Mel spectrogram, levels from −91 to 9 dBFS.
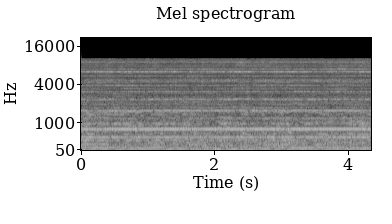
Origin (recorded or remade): remade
